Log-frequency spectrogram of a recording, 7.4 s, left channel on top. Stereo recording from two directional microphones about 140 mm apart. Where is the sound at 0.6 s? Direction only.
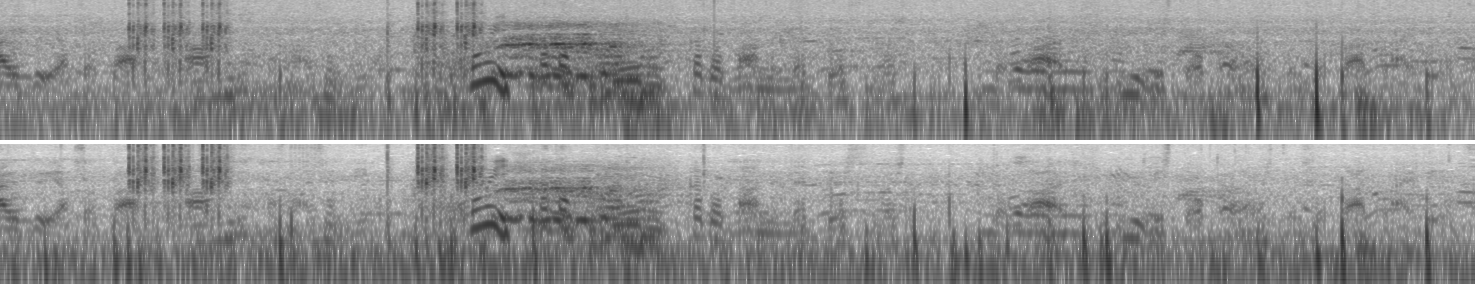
15° left (ahead or behind).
